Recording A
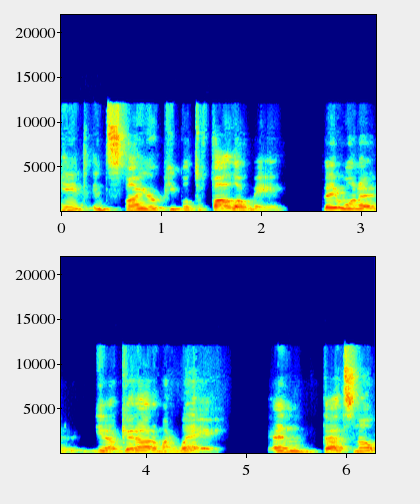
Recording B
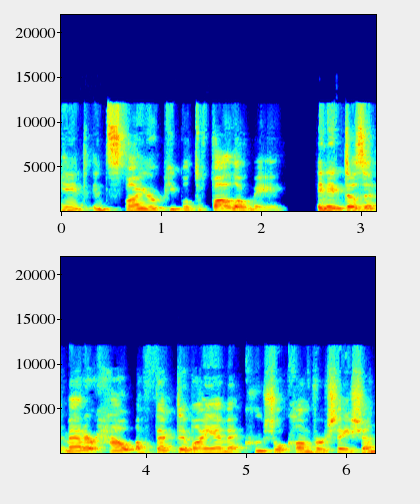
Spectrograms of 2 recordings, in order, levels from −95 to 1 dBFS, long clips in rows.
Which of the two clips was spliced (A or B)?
B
